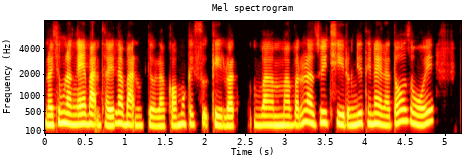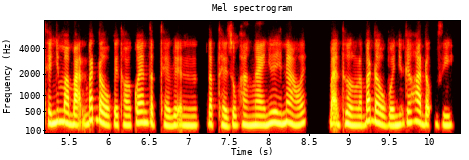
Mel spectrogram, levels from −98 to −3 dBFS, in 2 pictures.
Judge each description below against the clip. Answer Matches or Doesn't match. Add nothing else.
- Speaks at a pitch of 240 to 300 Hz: Doesn't match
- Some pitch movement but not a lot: Matches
